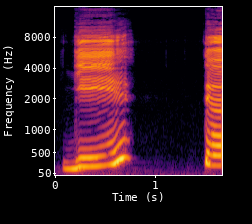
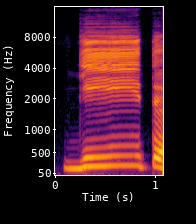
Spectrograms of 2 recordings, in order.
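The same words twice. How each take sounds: First: गीत split as गी, long pause, त; syllable by syllable. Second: गीत joined as one soft word with long ee; blended word. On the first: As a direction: sound out गीत slowly, गी rising, then त alone. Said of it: "एक अक्षर की पहचान करो, उनका उच्चारण करो". (गीत को अक्षर-अक्षर अलग बोलें) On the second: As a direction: blend गी and त into गीत without a gap. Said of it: "आपस में मिला के पढ़ दो". (गीत को मिलाकर बोलें) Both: Shown as a demonstration.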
